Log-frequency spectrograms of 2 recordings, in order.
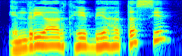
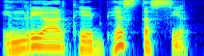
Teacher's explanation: So the visarga is clearly changing into a sakara. So this is Sattva Sandhi.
